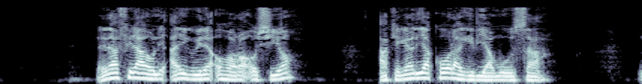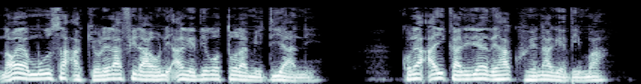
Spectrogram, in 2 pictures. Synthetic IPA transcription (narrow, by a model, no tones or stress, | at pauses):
ɾḛɾeafiɾaoniʔaiɣwiɾɛʔoɦɔɾɔ̰ʔoɕiɔ | akeɣɛɾiakoːɾaɣiɾiamusa | naɔɛmusaʔakeoɾeɾafiɾaonḭʔaɣeðieɣotoːɾamidiani | koɾeaʔaikaɾiɾɛðeɦakuɦenaɣeðima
